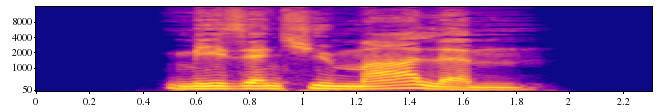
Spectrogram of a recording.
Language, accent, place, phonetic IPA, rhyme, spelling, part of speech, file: German, Germany, Berlin, [mezɛnçyˈmaːləm], -aːləm, mesenchymalem, adjective, De-mesenchymalem.ogg
- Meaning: strong dative masculine/neuter singular of mesenchymal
